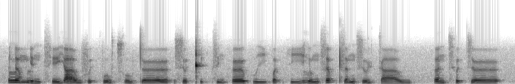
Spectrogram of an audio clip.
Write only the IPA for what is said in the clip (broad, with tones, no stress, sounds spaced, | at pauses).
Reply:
l ɐ˥ m l ɪ˨ ŋ t͡sʰ e˨˥ j aː˨˩ w f ɵ˨ t̚ f o˨˩ w t͡sʰ o˨˩ w t̪ œː˨˧ | s ɵ˨˥ t̚ kʰ ɪ˨˥ k̚ t͡s ɪ˨˩ ŋ h œː˥ kʷ iː˨ p ɐ˨˥ k̚ h iː˨˥ l ʊ˨˥ ŋ s ɐ˥ p̚ t͡s ɐ˨˥ ŋ s ɵ˨˧ ɥ k aː˨˩ w | ɐ˥ n t͡sʰ ɵ˥ t̚ t͡s œː˨˩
